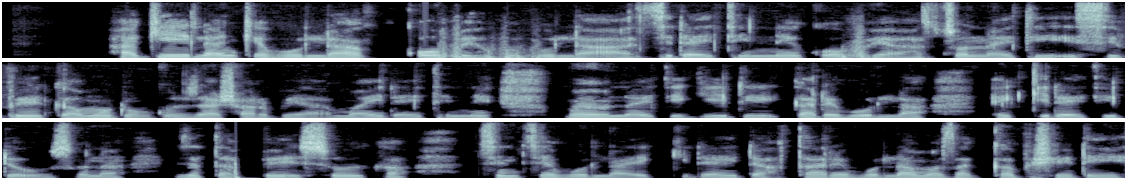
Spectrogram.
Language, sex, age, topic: Gamo, female, 25-35, government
